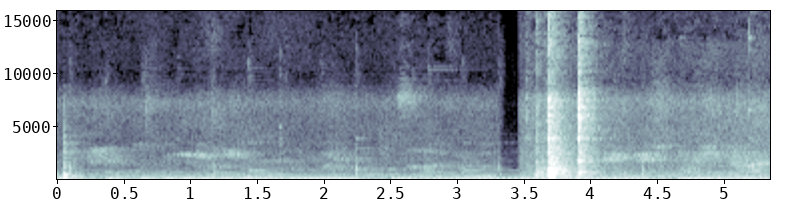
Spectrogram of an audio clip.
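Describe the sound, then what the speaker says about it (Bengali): A metal lid set onto a pot of boiling kochu and pui greens in a home kitchen, a low steady simmer hum broken by a sharp clattering clink of metal on metal near the middle. "এবারে ঢাকা দিয়ে দিচ্ছি ঢাকা দিলে তাড়াতাড়ি সিদ্ধ হয়ে যাবে"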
